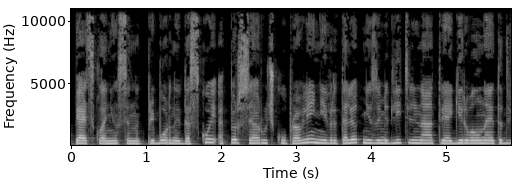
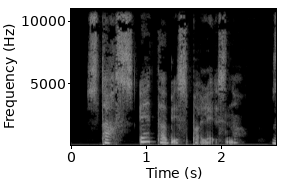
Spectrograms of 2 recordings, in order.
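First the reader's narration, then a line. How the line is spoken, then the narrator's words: Sigh. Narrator (Russian): вздохнул Гельмут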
